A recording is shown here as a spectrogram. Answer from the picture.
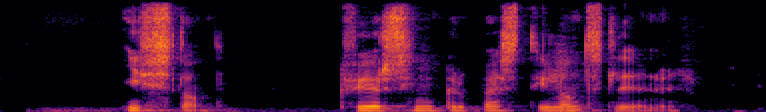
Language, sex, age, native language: Icelandic, male, 20-29, Icelandic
